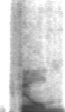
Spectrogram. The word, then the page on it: film: American English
